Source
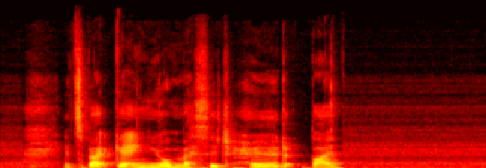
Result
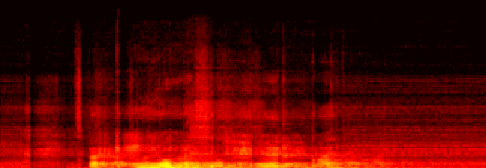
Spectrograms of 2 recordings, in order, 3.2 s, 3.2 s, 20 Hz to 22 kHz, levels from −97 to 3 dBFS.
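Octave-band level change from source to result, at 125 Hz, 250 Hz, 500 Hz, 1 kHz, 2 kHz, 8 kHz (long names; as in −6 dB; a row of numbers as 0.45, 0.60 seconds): −3.5, −0.5, −5.0, −8.5, −10.0, −13.5 decibels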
